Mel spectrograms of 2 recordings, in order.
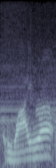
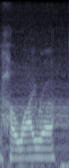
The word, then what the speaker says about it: Huayra: I've already said this before, but you know, like Pagani Huayra or Huayra, depending on how you pronounce it.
